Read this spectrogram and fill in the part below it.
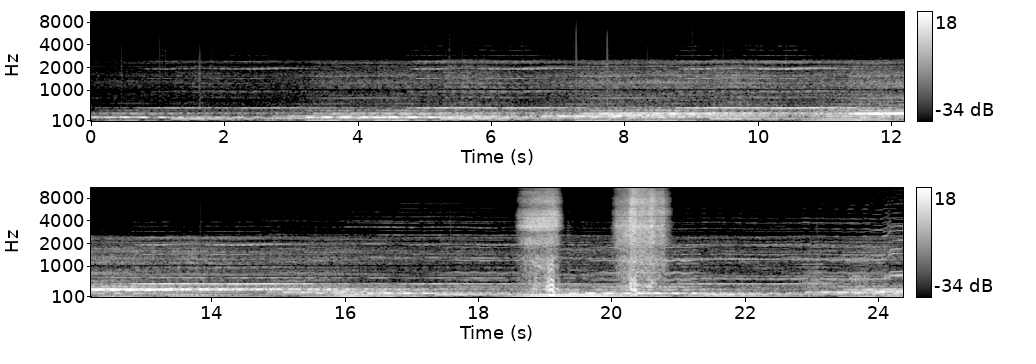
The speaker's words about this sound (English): That's right. I'm blowing my nose on air. Like all professional DJs, that's how they open their set by blowing their nose so that they can then speak clearly and with authority.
